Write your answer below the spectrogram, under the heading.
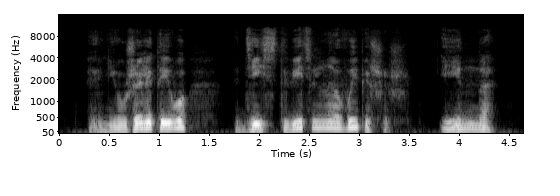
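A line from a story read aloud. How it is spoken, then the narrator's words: Quiet. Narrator (Russian): тихо проговорил Зеленин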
